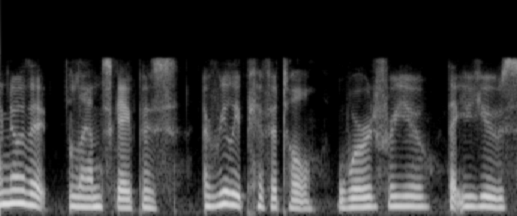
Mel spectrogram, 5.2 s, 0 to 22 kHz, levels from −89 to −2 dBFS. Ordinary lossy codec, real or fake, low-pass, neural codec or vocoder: MP3, 64 kbps; real; 7.2 kHz; none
